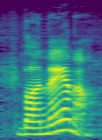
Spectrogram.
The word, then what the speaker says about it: banana: normal vowel sound and these two open ones are making their schwa sound uh ba Nan uh ba Nan uh banana this also happens in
